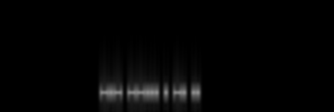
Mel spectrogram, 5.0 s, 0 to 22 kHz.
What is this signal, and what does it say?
Morse code, heard as a keyed tone, about 36 wpm, 700 Hz. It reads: K7ENI
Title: USA Call Signs - 5 Characters - Repeated 2x - 35wpm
